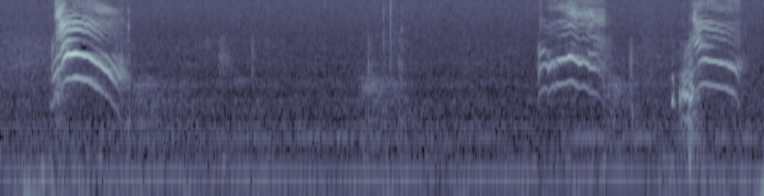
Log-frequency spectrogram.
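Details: Newly sighted kittens giving high, arching mews indoors: a loud single cry, a quiet gap with faint rustles, then two more mews close together, over a low steady hum.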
